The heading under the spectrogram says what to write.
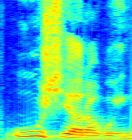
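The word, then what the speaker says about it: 우시아 (οὐσία): OUSIA, 우시아라고 읽는데 이게 존재예요.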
